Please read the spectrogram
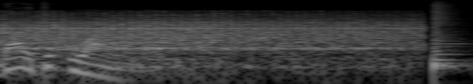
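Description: A voice reading out a TV age-rating notice, trailing off in the first second, over a steady hissy hum that runs on under it.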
